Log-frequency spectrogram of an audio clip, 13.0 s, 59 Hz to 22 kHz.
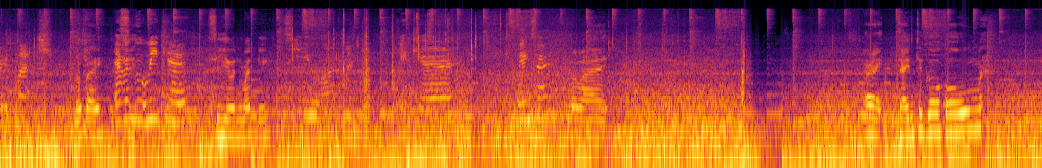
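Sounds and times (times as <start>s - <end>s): background music: 0.0s - 13.0s
car engine idling: 0.0s - 13.0s.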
